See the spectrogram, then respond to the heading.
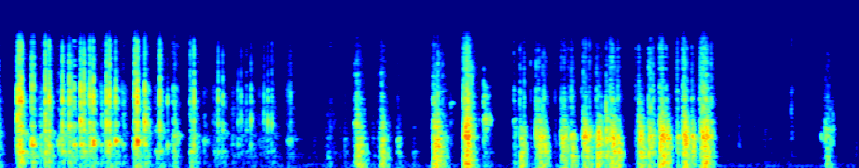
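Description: Long acrylic nails tap rapidly on the front of a clear, rigid plastic e.l.f. brush set box, a hollow package with brushes inside. Quick, bright, clicky taps come in dense bursts separated by brief pauses, each tap dying away almost instantly. The tapping stops after about seven seconds, leaving near silence broken by a couple of faint final taps.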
